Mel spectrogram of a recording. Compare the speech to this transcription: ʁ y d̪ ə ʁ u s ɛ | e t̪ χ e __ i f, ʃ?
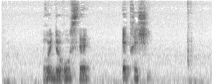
ʃ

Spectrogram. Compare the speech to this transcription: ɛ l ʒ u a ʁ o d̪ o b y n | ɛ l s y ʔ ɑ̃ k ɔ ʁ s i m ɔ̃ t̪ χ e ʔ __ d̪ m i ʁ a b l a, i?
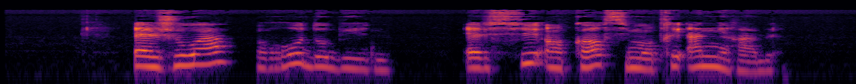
a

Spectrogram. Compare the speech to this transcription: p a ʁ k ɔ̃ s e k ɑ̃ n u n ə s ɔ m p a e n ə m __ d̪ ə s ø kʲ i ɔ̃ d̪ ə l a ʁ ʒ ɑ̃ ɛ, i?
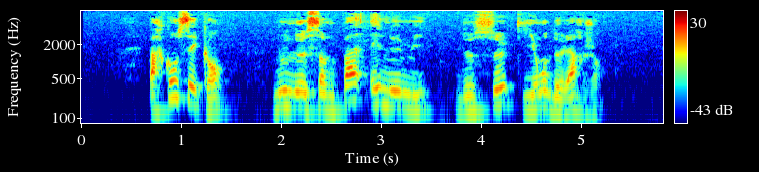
i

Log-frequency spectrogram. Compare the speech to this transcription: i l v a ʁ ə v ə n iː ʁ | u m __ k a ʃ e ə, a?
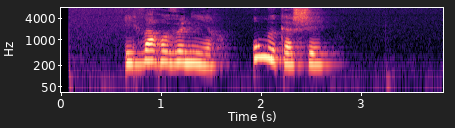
ə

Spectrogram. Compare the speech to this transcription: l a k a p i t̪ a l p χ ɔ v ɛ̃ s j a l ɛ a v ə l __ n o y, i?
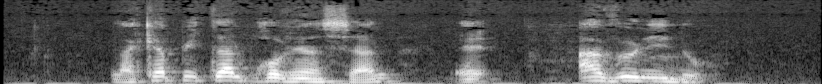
i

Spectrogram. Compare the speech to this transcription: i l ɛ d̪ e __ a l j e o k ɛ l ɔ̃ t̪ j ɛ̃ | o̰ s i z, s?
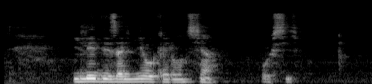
z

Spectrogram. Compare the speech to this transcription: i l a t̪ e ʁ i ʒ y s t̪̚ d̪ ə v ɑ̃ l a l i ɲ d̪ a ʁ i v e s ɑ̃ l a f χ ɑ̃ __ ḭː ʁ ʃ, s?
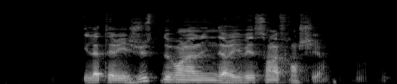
ʃ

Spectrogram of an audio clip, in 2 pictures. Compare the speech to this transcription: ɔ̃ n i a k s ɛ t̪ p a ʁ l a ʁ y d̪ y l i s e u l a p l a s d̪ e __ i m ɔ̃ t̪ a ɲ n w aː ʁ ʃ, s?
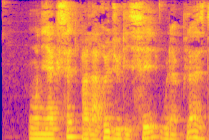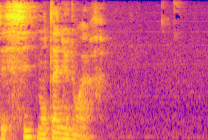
s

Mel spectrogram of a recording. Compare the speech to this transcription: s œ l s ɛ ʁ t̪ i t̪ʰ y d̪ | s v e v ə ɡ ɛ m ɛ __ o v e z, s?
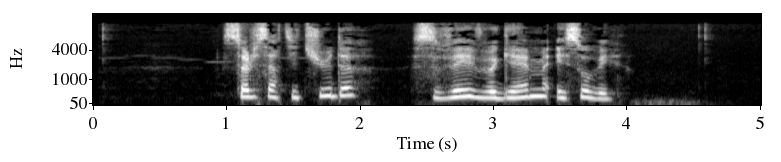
s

